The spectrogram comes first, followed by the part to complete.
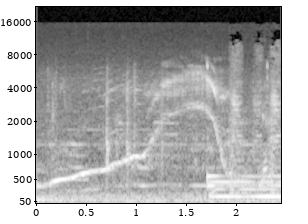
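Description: A whistle-like electronic tone gliding steadily up in pitch for about a second and a half, then dropping sharply. Near the end, steady held music chords start.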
